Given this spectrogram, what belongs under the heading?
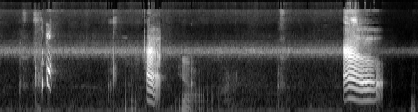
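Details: Hiccups: a few short, abrupt voiced catches spaced irregularly, with a longer vocal sound near the end.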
